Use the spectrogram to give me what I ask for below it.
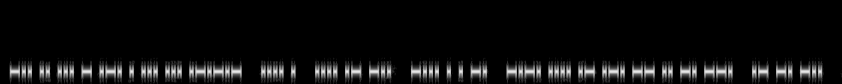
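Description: Morse code, heard as a keyed tone, about 40 wpm, 600 Hz. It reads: DISTRESS. HE HAD BEEN CHARMING AND
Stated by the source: Morse code at 40 wpm, practice text, CW med Gnister.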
